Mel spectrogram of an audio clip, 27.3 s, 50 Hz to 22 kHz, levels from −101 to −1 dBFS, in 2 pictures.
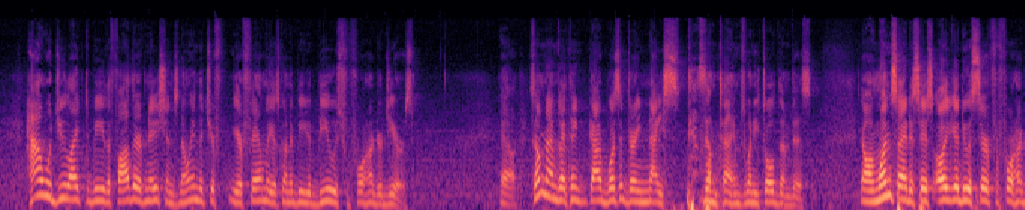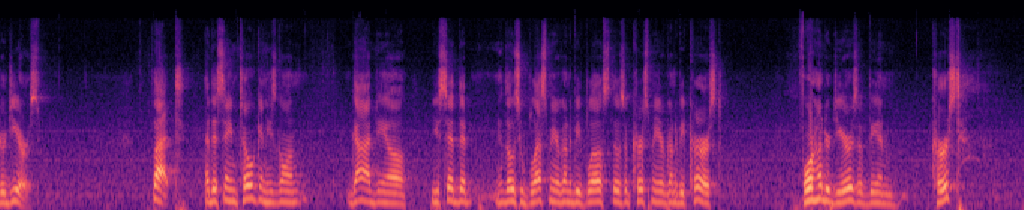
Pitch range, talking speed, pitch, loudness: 160-185 Hz, 195 wpm, 170 Hz, -27 LUFS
